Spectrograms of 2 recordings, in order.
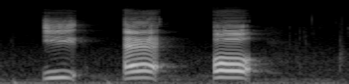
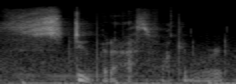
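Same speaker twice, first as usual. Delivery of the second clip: real whispered frustration; whispered curse; 8 semitones lower, 24 dB quieter than usual. Real, not acted. Mutters at the word.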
